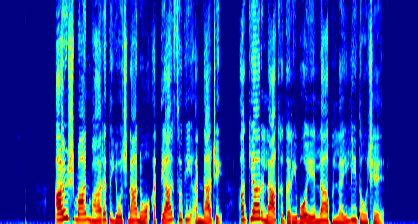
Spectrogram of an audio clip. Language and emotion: Gujarati, neutral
